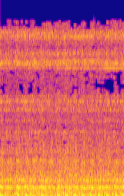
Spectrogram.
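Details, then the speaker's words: Honda Beat (LED) scooter with rough knocking noise, run with CVT disassembled and roller housing removed: soft, even idle putter with no knocks; engine internals fine, noise traced to stuck roller housing/plate. "mesin nah halus ya tem- ini halus bias ini sungguh halus sekali seperti Sutra tuh ya berarti ini kendalanya bukan di dalam"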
